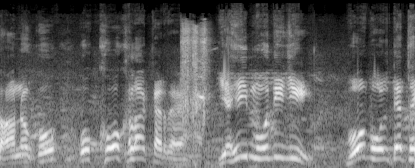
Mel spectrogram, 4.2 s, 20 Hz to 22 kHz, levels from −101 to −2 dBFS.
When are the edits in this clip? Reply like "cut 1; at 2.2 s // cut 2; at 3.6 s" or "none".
cut 1; at 2.0 s

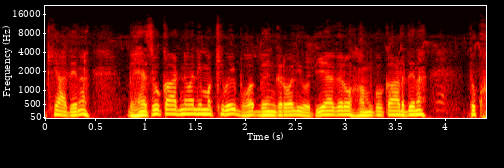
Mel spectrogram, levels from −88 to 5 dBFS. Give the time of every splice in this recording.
none

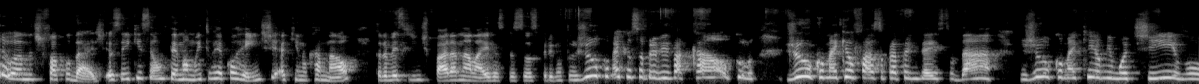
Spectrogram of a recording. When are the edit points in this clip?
none

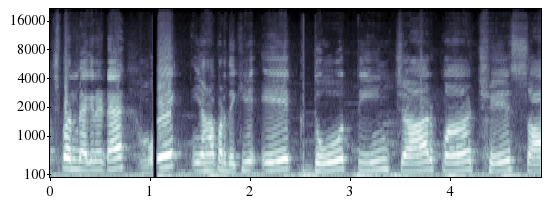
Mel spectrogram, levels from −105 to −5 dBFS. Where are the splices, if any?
cut 1; at 1.1 s

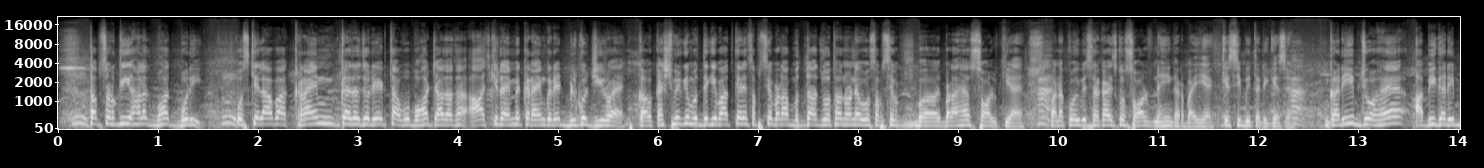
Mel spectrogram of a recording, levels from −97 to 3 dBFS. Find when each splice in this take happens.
cut 1; at 5.7 s // cut 2; at 12.5 s

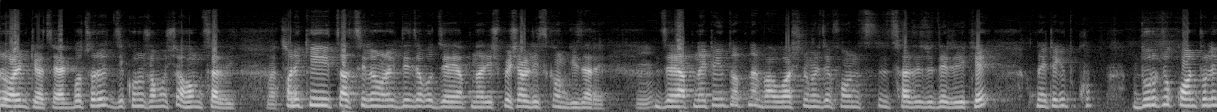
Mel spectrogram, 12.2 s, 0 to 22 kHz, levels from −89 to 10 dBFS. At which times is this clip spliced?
none

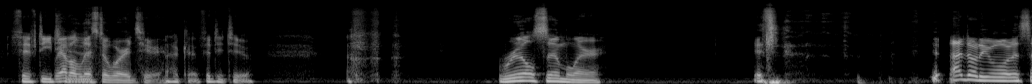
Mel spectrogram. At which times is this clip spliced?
none

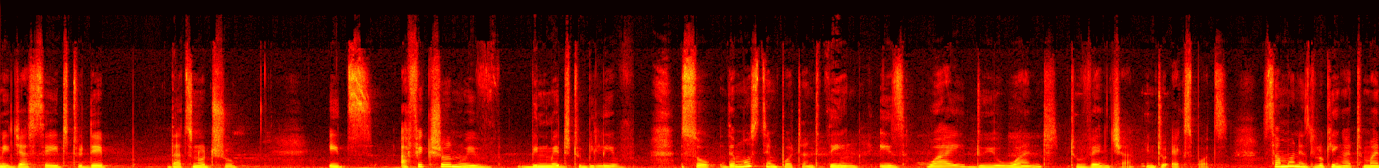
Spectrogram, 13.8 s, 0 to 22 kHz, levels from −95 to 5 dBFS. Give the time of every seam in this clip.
none

